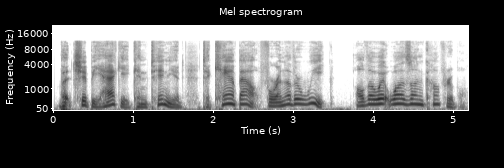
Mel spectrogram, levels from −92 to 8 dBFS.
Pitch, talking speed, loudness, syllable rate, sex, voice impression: 150 Hz, 160 wpm, -18 LUFS, 5.4 syllables/s, male, masculine, adult-like, tensed, powerful, bright, clear, cool, intellectual, friendly, wild, lively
